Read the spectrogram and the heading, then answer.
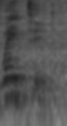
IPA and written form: ˈweɪtɪd (waited)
